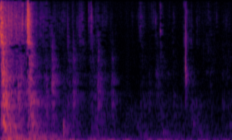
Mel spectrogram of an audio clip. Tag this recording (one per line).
crunchy
break
percussive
